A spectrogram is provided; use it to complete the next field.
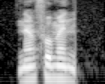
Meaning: nymphomania
- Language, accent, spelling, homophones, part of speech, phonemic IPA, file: French, France, nymphomanie, nymphomanies, noun, /nɛ̃.fɔ.ma.ni/, LL-Q150 (fra)-nymphomanie.wav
